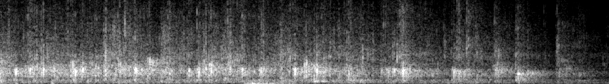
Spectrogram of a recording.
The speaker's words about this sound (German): darf gerne einen Applaus geben. Danke vielmals.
